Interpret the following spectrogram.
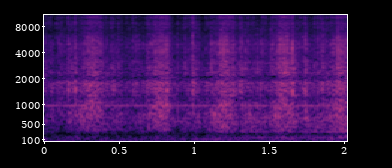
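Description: Small 300 RPM DC gear motor running at low speed under PWM control as its speed is stepped up, giving a steady, noisy whirr.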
